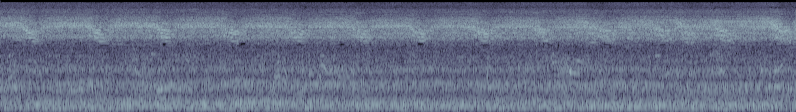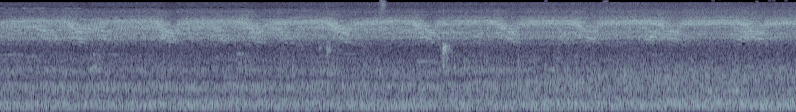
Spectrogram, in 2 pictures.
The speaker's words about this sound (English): it's a big old bug called the cicada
